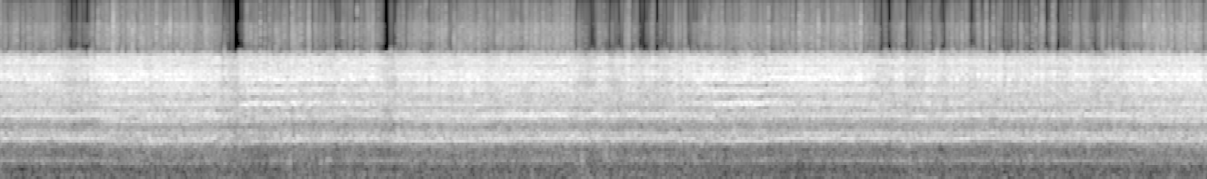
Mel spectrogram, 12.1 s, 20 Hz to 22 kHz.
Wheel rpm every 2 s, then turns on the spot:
230, 220, 220, 230, 230, 230.
none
